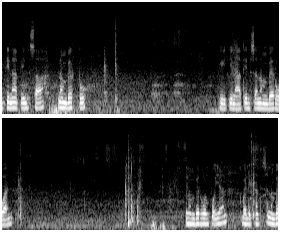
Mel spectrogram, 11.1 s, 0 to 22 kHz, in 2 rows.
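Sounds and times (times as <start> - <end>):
electric fan humming: 0.0 - 11.0.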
